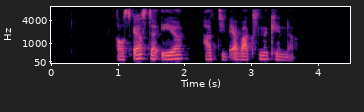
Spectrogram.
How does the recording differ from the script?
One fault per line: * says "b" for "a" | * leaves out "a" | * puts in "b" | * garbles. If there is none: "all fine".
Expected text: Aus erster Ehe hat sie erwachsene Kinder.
all fine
